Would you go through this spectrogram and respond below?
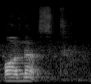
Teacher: H අකුර මුලින් තිබ්බා කියලා අපි H අකුර pronounce කරන්නේ sound කරන්නේ නැහැ. එතකොට එයා පටන් ගන්නෙ sound එක O.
